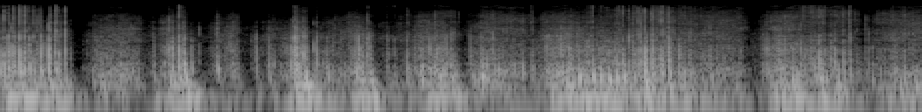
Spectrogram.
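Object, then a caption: Looped-pile berber carpet. A bare hand with short nails scratches and rubs its fingertips over the rough loops of a beige, flecked, looped-pile berber carpet on a floor, a large, flat, soft surface. The result is a dense, continuous scratchy rustle, heavy in the low end with a soft, dull top, that swells and dips in uneven bursts as the nails drag across the pile.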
